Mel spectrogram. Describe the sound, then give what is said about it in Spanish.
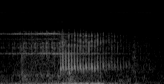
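A telephone rings in a single short, bright burst of trilling, ringing tone, clear, over a faint steady hum with no talking. “Contesten este teléfono, que no ven que estoy ocupada.”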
